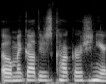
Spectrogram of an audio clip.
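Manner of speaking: put-on crying voice. Retelling a phone call to a friend about a cockroach: imitating own past crying. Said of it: "I'm crying on the phone".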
